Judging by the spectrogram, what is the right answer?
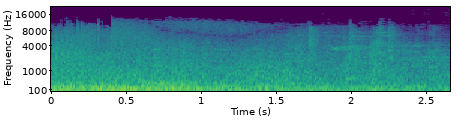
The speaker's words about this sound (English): What was that? I think it was your wish coming true. The palace has exploded!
